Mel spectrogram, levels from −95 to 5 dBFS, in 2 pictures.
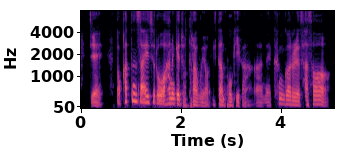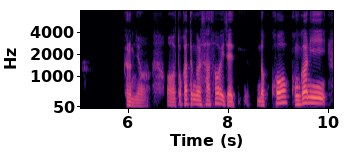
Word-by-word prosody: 이제 - - -2 0.3
똑같은 215 +2 +1
사이즈로 190 -3 +3
하는 155 +2 +2
게 145 - +5
좋더라고요 110 0 -4
일단 120 -3 -2
보기가. 105 -3 -6
아 95 0 -11
네. 100 -1 -12
큰 150 -2 -5
거를 125 -5 +1
사서 130 +3 -1 1.0
그럼요. 90 -5 -4 0.3
어 100 -1 -2
똑같은 140 +4 0
걸 130 -2 +2
사서 135 +5 0
이제 110 -4 +1 0.5
넣고 160 +12 +2
공간이 165 +4 +4
130 Hz, 275 characters per minute, -33 LUFS, 110-155 Hz, 1.0 s, 게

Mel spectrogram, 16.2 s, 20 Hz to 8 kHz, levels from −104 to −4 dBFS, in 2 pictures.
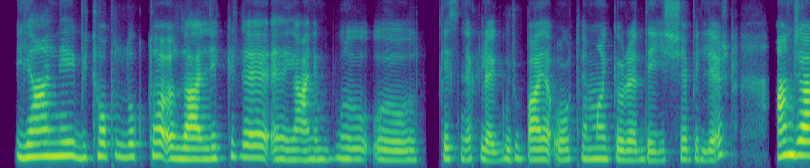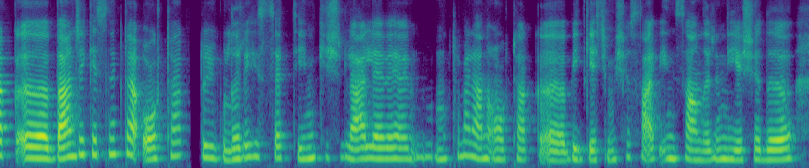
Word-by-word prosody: Yani, 235 +1 +5
bir 210 0 -4
toplulukta 230 0 0
özellikle 195 +3 +3
de, 210 -2 +3
eee, 185 - -1
yani, 180 0 -1
bu, 210 - -10 0.3
uuu, 170 -1 -2 0.2
kesinlikle 185 -3 -3
gruba 180 +2 0
ya 180 -1 +1
ortama 185 +2 -3
göre 175 -2 -2
değişebilir. 170 +7 -5 0.5
Ancak, 250 +1 +7
ııı, 200 -1 +5
bence 230 +7 +4
kesinlikle 275 0 -2
ortak 235 +7 -4
duyguları 195 -2 -3
hissettiğin 205 -3 -6
kişilerle 200 -2 -2
ve 190 - 0
ya 190 -1 -2 0.2
muhtemelen 195 +1 -5
ortak, 180 -1 -7
eee, 155 -1 -3
bir 180 -1 -4
geçmişe 175 +4 -8
sahip 215 -3 -5
insanların 185 -2 -3
yaşadığ,ı 175 +1 -1
190 Hz, 120 wpm, -23 LUFS, 180-220 Hz, 0.5 s, Ancak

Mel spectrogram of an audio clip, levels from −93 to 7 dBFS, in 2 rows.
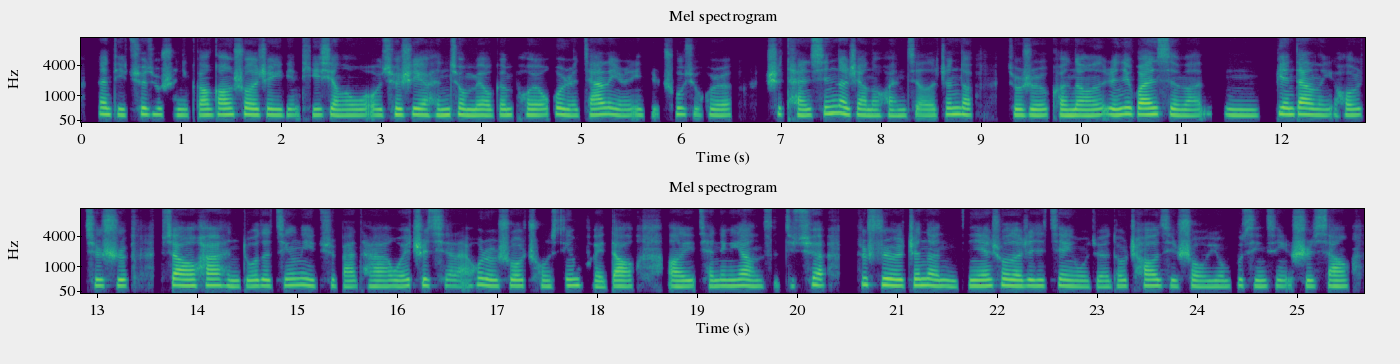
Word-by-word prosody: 但 220 -2 +3
的 195 -2 -1
确 220 - 0
就 205 0 -2
是 195 - -9
你 190 0 -1
刚 195 0 0
刚 205 0 +3
说 210 0 +1
的 200 - +5
这 200 0 0
一 190 -1 +1
点 195 0 -5
提 195 0 -4
醒 195 -1 +1
了 185 0 -1
我， 190 0 -2
我 190 - -1
确 200 +1 +2
实 205 +1 +1
也 195 - +4
很 190 +1 +1
久 200 -1 +1
没 185 0 +3
有 185 -1 +1
跟 190 +1 -1
朋 195 -1 -1
友 190 +1 0
或 215 -2 +4
者 185 -1 0
家 200 +2 +2
里 215 -2 +2
人 185 +1 -3
一 190 - -2
起 - - -12
出 215 - -2
去， 205 -1 -8
或 195 0 -5
者 190 +1 -1 0.3
是 215 - -1
谈 190 -1 -1
心 235 +6 +1
的 235 -4 +5
这 200 - -1
样 190 - +2
的 180 0 -1
环 180 0 -4
节 - - -6
了。 185 0 -3
真 215 +3 +1
的 205 -2 +3 0.4
就 190 -1 +1
是 190 0 +1
可 190 -1 -1
能 185 +1 +2
人 200 -1 +4
际 220 - +5
关 210 0 +7
系 215 -3 +1
吗， 185 0 -2 0.2
嗯， 185 -2 -1 0.2
变 220 -3 +4
淡 210 -2 +5
了 190 - -1
以 190 - -5
后， 195 0 -1
其 205 -1 -1
实 200 0 0 0.3
需 - - -3
要 205 -1 +6
花 215 +1 +3
很 195 -3 -2
多 190 +1 -2
的 200 -1 +2
精 215 +3 -2
力 205 -3 +1
去 205 - -9
把 185 -1 -4
它 185 0 -3
维 190 +1 -1
持 215 0 +1
起 205 0 -9
来， 195 -1 -7
或 230 -1 0
者 200 -2 +3
说 195 +1 -1
重 190 -1 -6
新 205 +3 -3 0.2
回 175 -2 -3
到， 190 +1 +1 0.3
嗯， 185 0 +1
以 190 - -1
前 190 -1 -5
那 195 - 0
个 195 - +1
样 200 -2 +1
子。 - - -16
的 195 - -13
确 220 +1 0 0.3
就 235 -1 -1
是 220 -4 +4
真 215 0 +3
的， 205 -3 +3
你 190 -2 -2
今 195 - 0
天 195 +1 +3
说 215 +1 +1
的 195 -1 +4
这 200 +1 +1
些 200 - +1
建 200 0 -2
议， 190 - -1
我 185 -1 -4
觉 180 0 -7
得 180 - -4
都 190 +1 -3
超 200 +1 0
级 200 -1 -4
受 185 -1 -3
用， 185 0 -4
不 205 - -3
仅 190 -2 -3
仅 195 0 -7
是 190 - -1
像， 190 0 -1
195 Hz, 290 characters per minute, -20 LUFS, 190-205 Hz, 0.4 s, 关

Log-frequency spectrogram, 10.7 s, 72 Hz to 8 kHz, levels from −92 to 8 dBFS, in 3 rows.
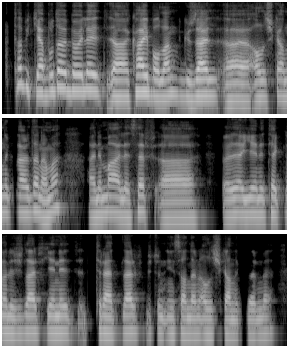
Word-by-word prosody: Tabii 235 -5 -2
ki. 185 - +1
Ya, 180 -1 +4
bu 190 - 0
da, 210 -3 +5
böyle, 195 0 +4
eee, 185 - -2
ya 150 -1 +4
kaybolan, 165 -3 +4
güzel, 155 +1 +4
eee, - - -4
alışkanlıklardan 145 +3 0
ama, 165 +9 -2 0.3
hani, 130 +1 -3
maalesef, 145 0 -1
aaa, 120 +1 -1 0.3
böyle, 135 +1 0
yeni 135 -1 -2
teknolojiler, 130 -2 -2
yeni 130 -2 -2 0.3
trendler 130 0 -1
bütün 125 -2 -10
insanların 120 0 -3
alışkanlıklarını 115 0 -5
135 Hz, 135 wpm, -23 LUFS, 125-155 Hz, 0.3 s, da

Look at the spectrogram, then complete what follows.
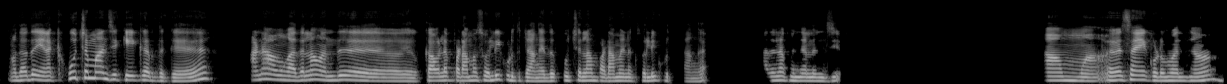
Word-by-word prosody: அதாவது, 200 +4 +1
எனக்கு 195 -2 -1
கூச்சமா 295 0 +2
இருந்துச்சு 230 -5 -1
கேக்கிறதுக்கு. 175 -6 0 0.7
ஆனா, 230 +4 +1
அவுங்க 210 -3 +1
அதெல்லாம் 210 +3 +1
வந்து 195 +2 0 0.8
கவலப்படாம 180 0 +1
சொல்லிக் 210 +3 0
கொடுத்துட்டாங்க. 170 -5 -1
இந்த 170 - 0
கூச்சல்லாம் 180 -1 -1
படாம 165 +1 +1
எனக்கு 170 +1 -5
சொல்லிக் 180 +2 -1
குடுத்துட்டாங்க. 150 -3 -9 0.6
அதெல்லாம் 185 0 -2
கொஞ்சம் 175 -1 +1
நல்லா 170 - +1
இருந்துச்சு. 165 +1 -4 2.1
ஆமா, 185 -2 +2 0.2
விவசாய 205 +3 +5
குடும்பம் 180 -1 +1
தான். 190 +5 +1
185 Hz, 125 wpm, -24 LUFS, 175-200 Hz, 2.1 s, விவசாய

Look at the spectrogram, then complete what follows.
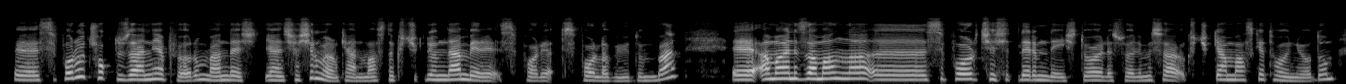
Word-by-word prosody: Eee, 205 -1 0
sporu 275 +12 0
çok 290 -4 -2
düzenli 220 +1 +3
yapıyorum, 210 -2 -2
ben 195 +2 0
de 200 - +1
ş 180 - -4
yani, 195 -1 0
şaşırmıyorum 210 - 0
kendime 165 -1 -3
aslında 180 +3 -6
küçüklüğümden 220 +3 +1
beri 180 -4 -1
spor 170 -2 -7
ya 170 - -5
sporla 175 -4 -3
büyüdüm 165 +3 -8
ben. 275 +9 +3 0.6
Eee, 215 0 +6
ama, 255 +2 +6
hani, 270 0 +6
zamanla, 265 +1 +5 0.5
ııı, 215 - -1
spor 245 +2 0
çeşitlerim 215 -3 -2
değişti, 170 +2 -5
öyle 195 -2 -2
söyleyeyim. 175 -1 -5
Mesela 195 0 -1
küçükken 215 -1 -2
basket 210 +2 -4
oynuyordum 180 +5 -5
210 Hz, 145 wpm, -24 LUFS, 180-235 Hz, 0.6 s, Eee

